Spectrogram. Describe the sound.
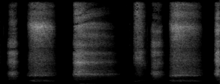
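Breath work is heard as a series of loud, breathy inhales and exhales. Short sharp breaths alternate with longer drawn-out ones, with no talking.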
